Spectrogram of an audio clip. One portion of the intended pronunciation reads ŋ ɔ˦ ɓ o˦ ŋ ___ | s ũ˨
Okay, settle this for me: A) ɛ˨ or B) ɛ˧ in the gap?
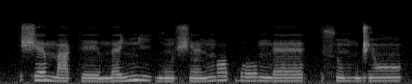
B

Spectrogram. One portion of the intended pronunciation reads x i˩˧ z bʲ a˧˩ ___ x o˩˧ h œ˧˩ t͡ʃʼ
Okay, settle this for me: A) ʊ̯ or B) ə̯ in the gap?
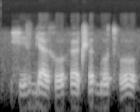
B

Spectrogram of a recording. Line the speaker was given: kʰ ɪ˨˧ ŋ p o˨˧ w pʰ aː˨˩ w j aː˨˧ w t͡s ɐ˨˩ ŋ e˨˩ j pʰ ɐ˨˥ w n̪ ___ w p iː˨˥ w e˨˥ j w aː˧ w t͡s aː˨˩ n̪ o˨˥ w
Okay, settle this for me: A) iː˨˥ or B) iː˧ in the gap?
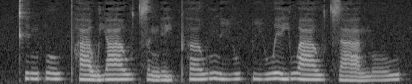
A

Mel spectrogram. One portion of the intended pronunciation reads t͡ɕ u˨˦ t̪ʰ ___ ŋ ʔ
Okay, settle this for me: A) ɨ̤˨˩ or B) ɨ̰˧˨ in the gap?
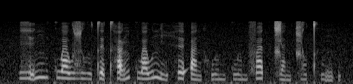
B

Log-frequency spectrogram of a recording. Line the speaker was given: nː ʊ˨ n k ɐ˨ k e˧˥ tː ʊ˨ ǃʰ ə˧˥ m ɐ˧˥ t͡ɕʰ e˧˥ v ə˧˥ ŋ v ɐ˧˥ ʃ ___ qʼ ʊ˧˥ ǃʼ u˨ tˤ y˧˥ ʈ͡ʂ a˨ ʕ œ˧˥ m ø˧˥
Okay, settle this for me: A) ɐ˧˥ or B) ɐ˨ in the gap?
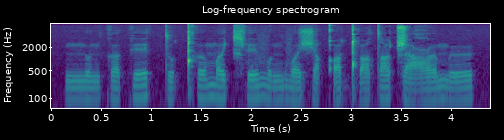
B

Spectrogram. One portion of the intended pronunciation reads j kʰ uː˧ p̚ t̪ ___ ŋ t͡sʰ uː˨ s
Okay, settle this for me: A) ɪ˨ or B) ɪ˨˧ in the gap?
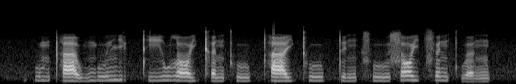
B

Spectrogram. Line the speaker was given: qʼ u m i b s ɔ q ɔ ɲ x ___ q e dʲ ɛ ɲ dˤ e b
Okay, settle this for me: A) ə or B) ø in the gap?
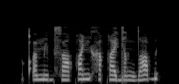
A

